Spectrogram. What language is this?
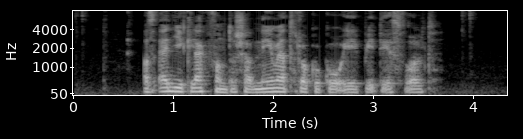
Hungarian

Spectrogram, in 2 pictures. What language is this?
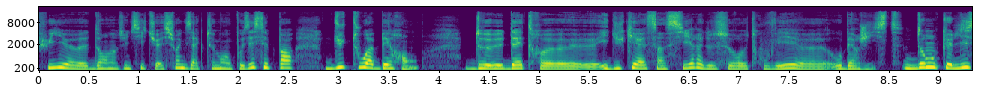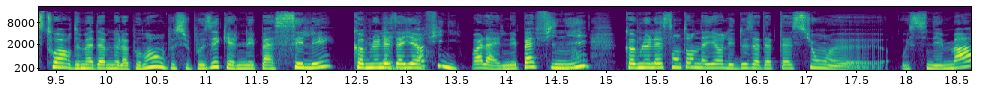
French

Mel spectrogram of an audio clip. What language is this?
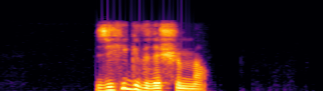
Kabyle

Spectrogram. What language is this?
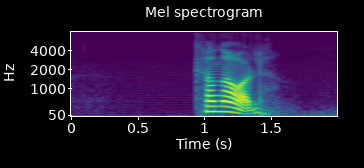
Swedish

